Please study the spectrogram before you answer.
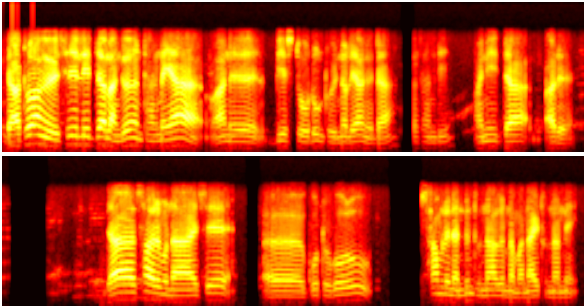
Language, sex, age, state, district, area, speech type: Bodo, male, 30-45, Assam, Chirang, rural, conversation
